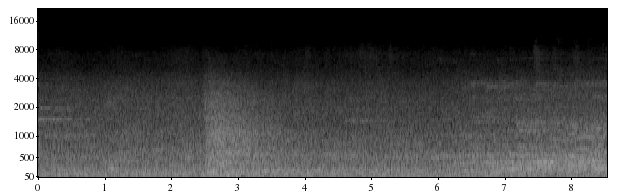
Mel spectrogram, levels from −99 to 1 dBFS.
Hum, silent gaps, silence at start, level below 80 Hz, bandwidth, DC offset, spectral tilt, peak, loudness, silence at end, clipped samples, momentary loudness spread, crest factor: none; none; 0 s; -56 dBFS; 10.5 kHz; under 0.1%; -7.5 dB/octave; -28 dBFS; -46 LUFS; 0 s; under 0.1%; 6 LU; 16 dB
